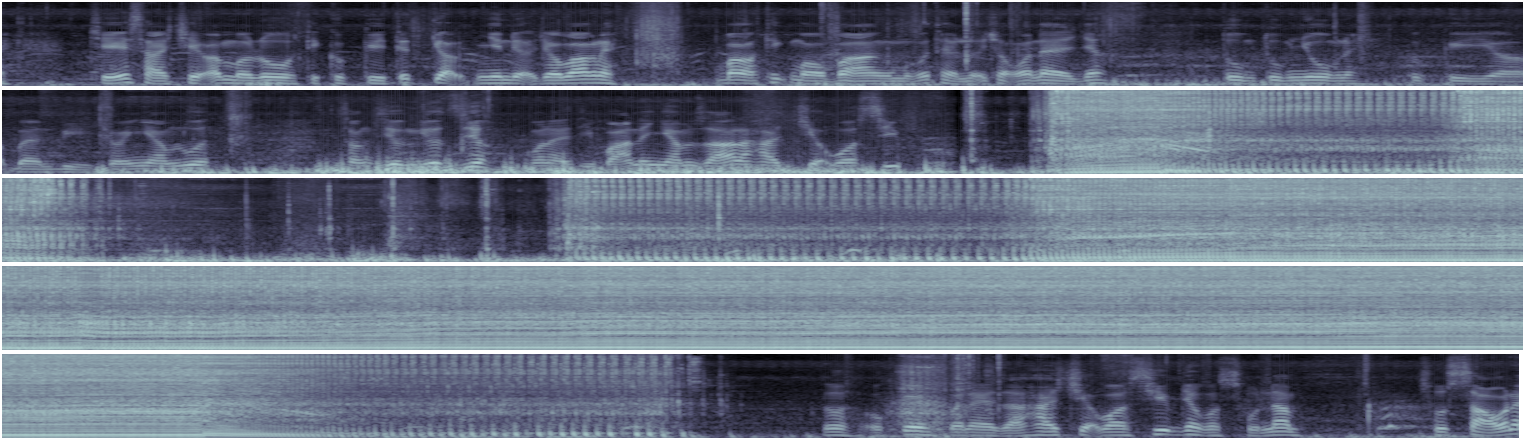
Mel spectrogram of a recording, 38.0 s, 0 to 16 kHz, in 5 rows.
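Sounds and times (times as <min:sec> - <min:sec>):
brush-cutter engine running: 0:12.7 - 0:34.1.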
